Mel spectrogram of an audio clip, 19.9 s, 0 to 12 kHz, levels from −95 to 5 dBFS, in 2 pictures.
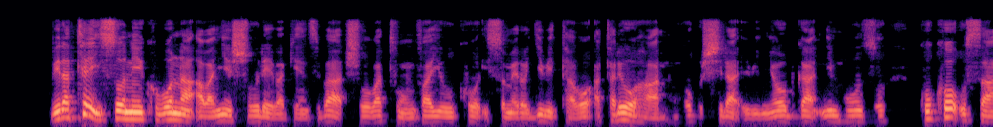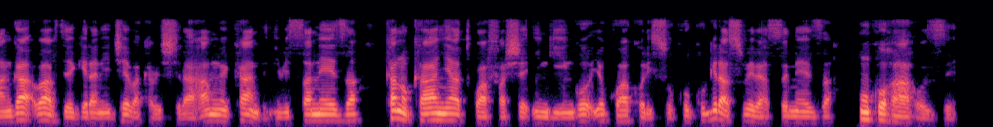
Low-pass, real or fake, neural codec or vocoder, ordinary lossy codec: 7.2 kHz; real; none; Opus, 64 kbps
